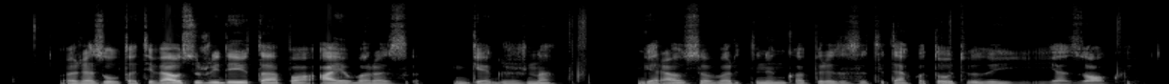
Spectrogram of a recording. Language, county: Lithuanian, Alytus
